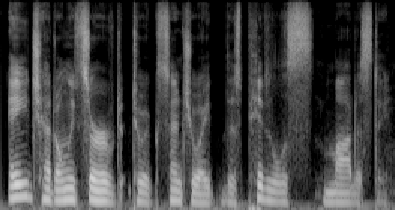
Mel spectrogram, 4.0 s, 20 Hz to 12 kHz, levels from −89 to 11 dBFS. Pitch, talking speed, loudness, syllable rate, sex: 110 Hz, 135 wpm, -18 LUFS, 5.4 syllables/s, male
